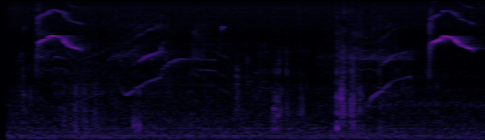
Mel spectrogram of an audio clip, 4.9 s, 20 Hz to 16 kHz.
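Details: Crimson-collared grosbeak, possibly a first-year bird, calling at Laguna Atascosa National Wildlife Refuge near Los Fresnos, Texas, on 31 January 2016: thin, high, downslurred whistles, several overlapping, against soft outdoor background noise.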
